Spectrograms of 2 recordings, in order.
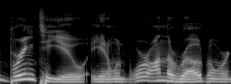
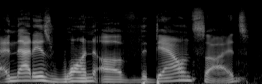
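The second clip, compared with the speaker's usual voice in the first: ordinary talk, nothing marked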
